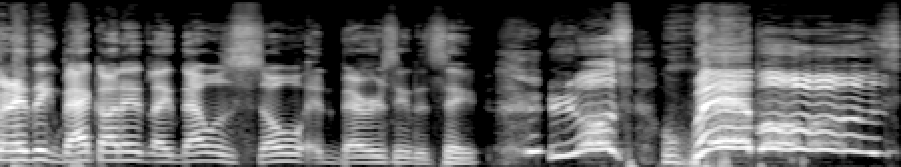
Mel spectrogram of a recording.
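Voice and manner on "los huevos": very high, tearful, choked shout, "huevos" drawn out. Retelling finally getting words out in a team huddle: imitating a choked-up shout. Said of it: "that was the noise I made".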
